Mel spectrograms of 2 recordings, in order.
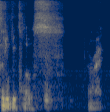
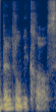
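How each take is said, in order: First: Voiceless, very soft aside; a soft whispered afterthought. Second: Said in the usual way. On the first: Real, not acted. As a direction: breathe it out almost silently.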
